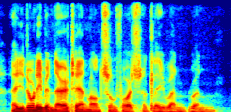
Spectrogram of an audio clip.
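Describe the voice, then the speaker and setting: With a Northern Irish accent, a man talks fairly quickly in a flat monotone at a fairly low pitch. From Northern Ireland, Newry. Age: 60s. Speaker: charity founder, bereaved father. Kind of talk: podcast interview.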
